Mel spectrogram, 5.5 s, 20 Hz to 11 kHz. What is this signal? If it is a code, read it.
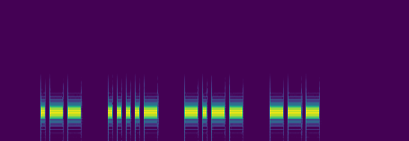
Morse code, heard as a keyed tone, about 20 wpm, spaced as for 15 wpm, 700 Hz. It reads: W4YO
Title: 193 Lesson 31g - Letter v - Call Signs 20wpm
